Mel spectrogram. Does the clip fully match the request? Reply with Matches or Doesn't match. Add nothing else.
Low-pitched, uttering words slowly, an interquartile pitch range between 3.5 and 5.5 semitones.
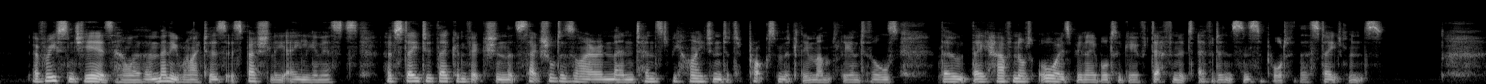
Doesn't match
